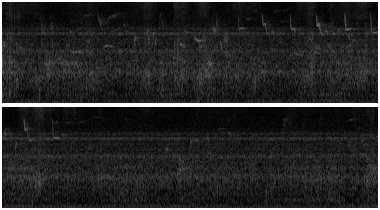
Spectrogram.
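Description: Faint open-air background with scattered short, falling high chirps of small birds, most of them in the first half.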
